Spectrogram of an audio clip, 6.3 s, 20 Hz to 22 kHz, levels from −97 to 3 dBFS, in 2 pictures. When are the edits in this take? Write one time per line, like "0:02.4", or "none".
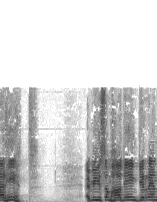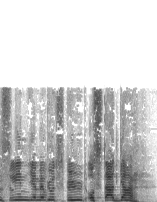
0:04.1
